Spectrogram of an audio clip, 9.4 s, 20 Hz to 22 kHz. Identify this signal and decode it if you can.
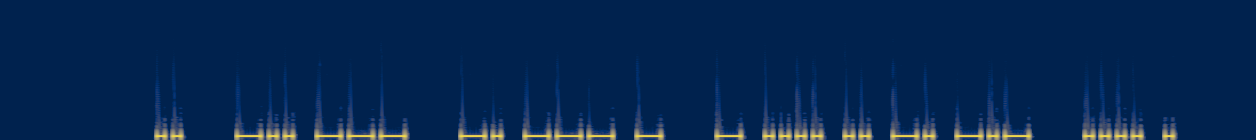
Morse code, heard as a keyed tone, about 20 wpm, 700 Hz. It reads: I DO NOT THINK HE
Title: Sets of 5 Words 20wpm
